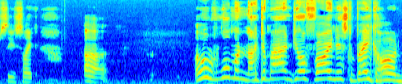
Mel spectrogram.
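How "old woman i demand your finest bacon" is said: loud, slow, emphatic dwarf-style voice. Speaker acting out how another player talks, in a loud dwarf-style voice. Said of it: "when he talks dwarf style, it's usually in all caps".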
